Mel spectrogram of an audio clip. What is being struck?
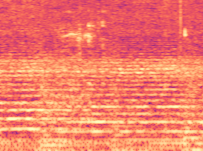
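Nothing is struck.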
